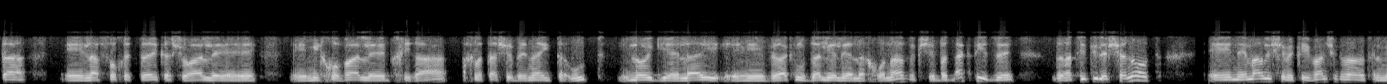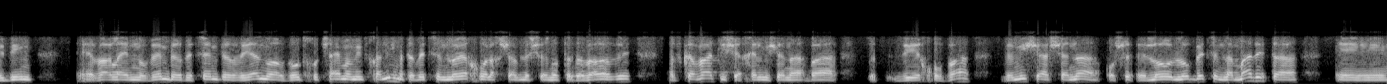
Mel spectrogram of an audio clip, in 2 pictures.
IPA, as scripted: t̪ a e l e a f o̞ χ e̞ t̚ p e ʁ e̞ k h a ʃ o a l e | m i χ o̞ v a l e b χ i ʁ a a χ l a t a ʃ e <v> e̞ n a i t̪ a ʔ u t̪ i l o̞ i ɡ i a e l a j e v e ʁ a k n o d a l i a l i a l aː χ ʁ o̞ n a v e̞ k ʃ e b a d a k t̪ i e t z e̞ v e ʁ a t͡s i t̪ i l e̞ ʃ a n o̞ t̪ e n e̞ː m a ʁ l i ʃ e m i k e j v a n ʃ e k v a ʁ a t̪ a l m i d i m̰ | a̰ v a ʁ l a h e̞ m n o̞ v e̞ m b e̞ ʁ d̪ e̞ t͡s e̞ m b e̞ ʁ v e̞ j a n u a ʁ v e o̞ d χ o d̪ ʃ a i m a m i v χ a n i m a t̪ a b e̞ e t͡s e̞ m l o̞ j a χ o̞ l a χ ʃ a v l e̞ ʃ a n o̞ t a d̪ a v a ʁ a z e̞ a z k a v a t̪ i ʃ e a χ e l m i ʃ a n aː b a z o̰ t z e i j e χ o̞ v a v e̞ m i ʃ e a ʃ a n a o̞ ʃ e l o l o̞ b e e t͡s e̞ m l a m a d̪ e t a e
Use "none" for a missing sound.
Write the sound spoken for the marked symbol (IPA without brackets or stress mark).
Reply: b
